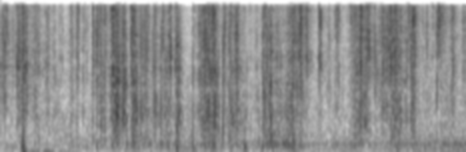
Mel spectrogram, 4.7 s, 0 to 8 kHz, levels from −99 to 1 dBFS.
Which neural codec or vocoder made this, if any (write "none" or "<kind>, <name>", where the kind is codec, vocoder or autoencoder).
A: vocoder, Vocos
